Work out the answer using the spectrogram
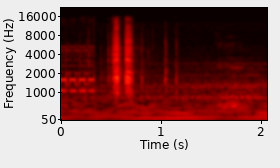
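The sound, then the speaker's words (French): A home telephone rings at about 2:30 in the morning: faint, steady electronic ring tones over a low hum. “Le 3 juin, soit trois jours après la disparition de Shari Fay, vers 2h30 du matin, le téléphone des Smith sonna.”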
